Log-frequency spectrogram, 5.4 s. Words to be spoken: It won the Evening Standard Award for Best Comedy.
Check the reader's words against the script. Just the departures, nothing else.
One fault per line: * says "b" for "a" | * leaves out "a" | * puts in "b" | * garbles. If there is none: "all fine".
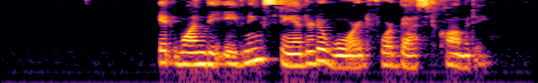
all fine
